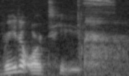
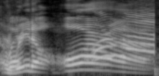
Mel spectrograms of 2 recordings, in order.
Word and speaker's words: Rita Ora: wig next up uh Rita Ortiz Rita or oh he didn't even say her name right that's the sh that's the shade already I was going into it Rita Ora Rita Ora the thing that we'll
